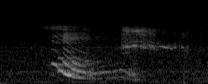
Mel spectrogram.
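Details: Samoyed puppy playing with a toy pig and ball indoors at 5 a.m. after a 30-minute walk, recorded on a phone: a short, high, wavering whine falling then rising, followed by a thin squeak.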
